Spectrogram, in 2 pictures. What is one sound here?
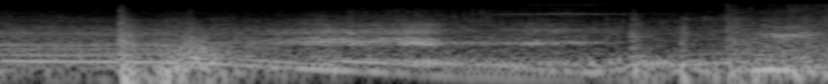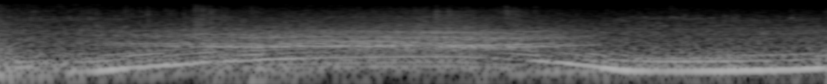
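Tyres screech as a car skids around a corner.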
